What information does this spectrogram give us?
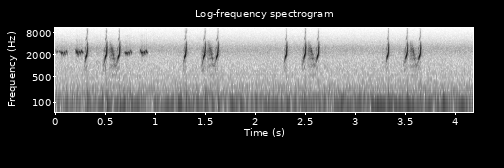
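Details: Female quail calling as a hunting lure: a short run of high, clipped tonal notes, then sharp clicking ticks grouped in threes, repeated about once a second.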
